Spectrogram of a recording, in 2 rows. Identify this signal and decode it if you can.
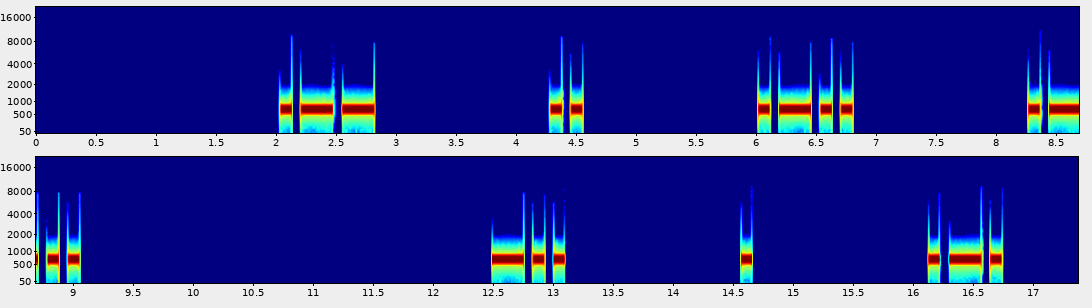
Morse code, heard as a keyed tone, about 14 wpm, spaced as for 5 wpm, 680 Hz. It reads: WILL DER
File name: Morsekurs / Witze / Witz 08. August 2023 25 F70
